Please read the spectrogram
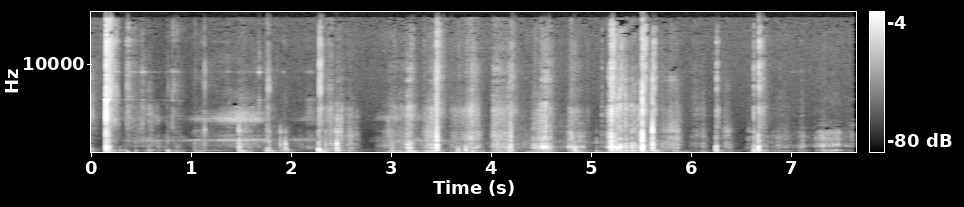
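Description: Handling noise from the camera being fumbled and positioned over a kitchen sink: irregular knocks, scrapes and rustles.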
